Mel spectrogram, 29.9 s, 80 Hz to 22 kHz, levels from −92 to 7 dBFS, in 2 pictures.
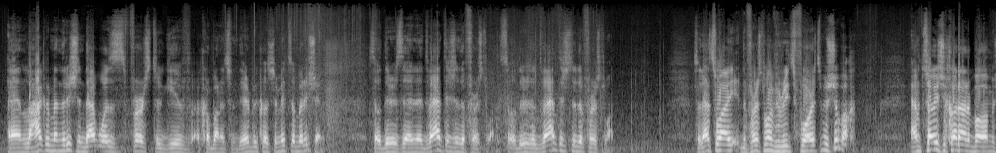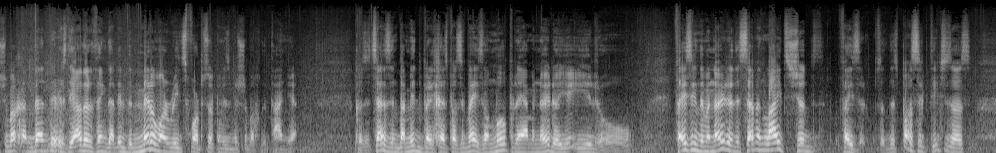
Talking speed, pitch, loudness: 185 wpm, 140 Hz, -13 LUFS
